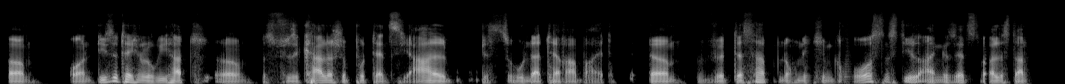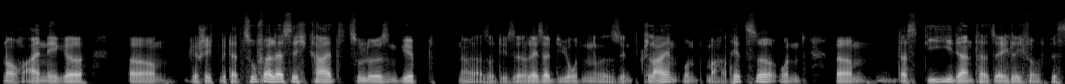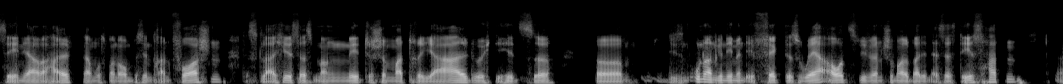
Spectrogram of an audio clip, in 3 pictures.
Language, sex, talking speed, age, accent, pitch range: German, male, 150 wpm, 50-69, German, 75-95 Hz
